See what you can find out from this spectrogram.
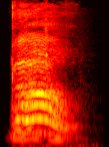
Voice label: kids say go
